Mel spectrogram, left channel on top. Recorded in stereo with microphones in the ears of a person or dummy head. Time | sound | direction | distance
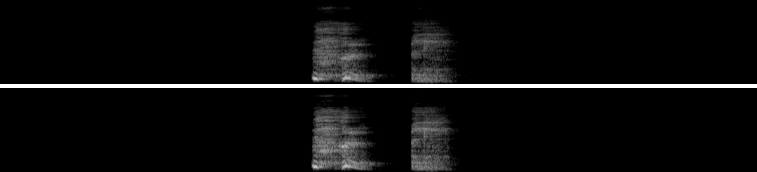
3.1 | a cough | 25° right (ahead or behind) | 3 m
